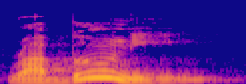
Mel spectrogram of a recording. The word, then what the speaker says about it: Rabboni: He does not use the short form, Rabbi, but he takes the time for another syllable, the long pronunciation, Rabboni, which more literally means, "My Lord, my Master."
